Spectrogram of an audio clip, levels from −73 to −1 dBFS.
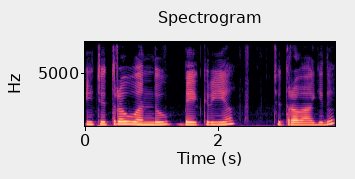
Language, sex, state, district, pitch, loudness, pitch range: Kannada, female, Karnataka, Bidar, 215 Hz, -16 LUFS, 205-235 Hz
